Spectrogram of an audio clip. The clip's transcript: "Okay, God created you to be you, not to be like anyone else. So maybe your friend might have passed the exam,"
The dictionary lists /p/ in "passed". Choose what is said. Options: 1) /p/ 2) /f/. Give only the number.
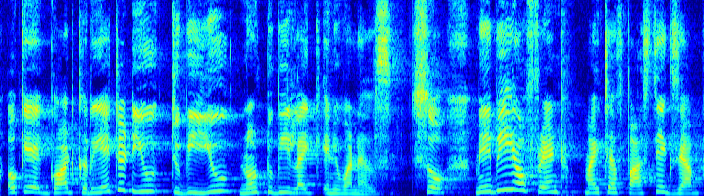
2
